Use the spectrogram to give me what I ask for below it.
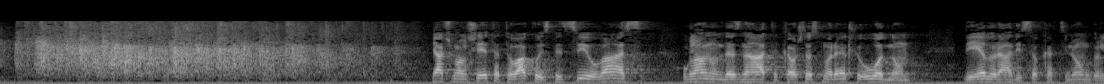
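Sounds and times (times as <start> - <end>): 
audience applause at a health education talk: 0.0 - 4.1
speech: 4.3 - 11.0.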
